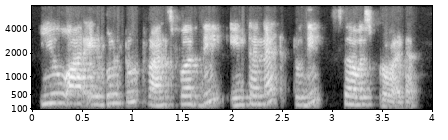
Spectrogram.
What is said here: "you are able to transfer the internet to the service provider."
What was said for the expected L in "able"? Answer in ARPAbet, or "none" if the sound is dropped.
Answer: L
